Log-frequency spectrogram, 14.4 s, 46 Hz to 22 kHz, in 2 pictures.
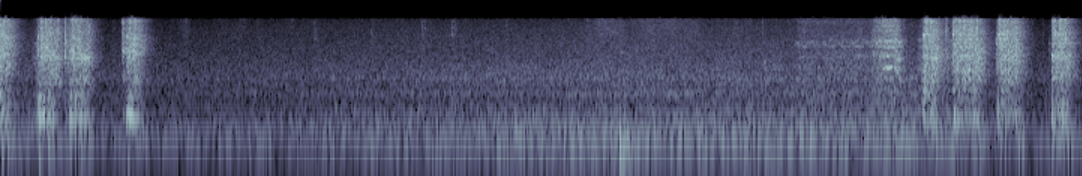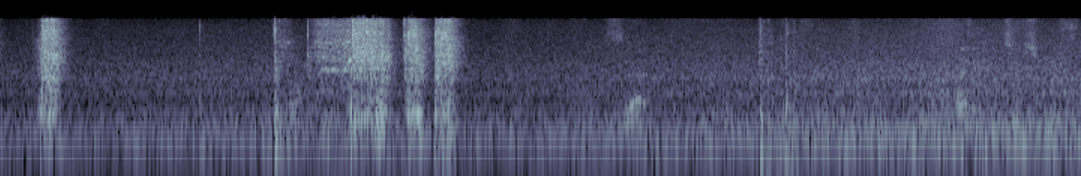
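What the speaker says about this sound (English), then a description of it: "I'm going to finish screwing the rest of these screws in here" Screws being driven into a bracket during a bed lift strut install in a Coleman 202RD travel trailer, heard as several short bursts of rasping, whirring driver noise, some in quick clusters, with quiet pauses between them.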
